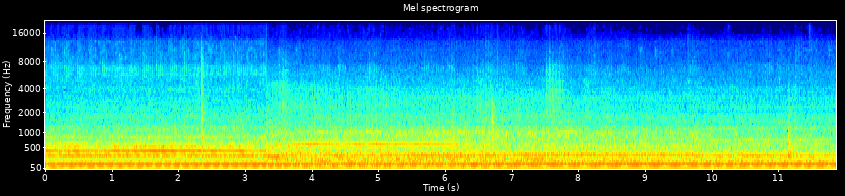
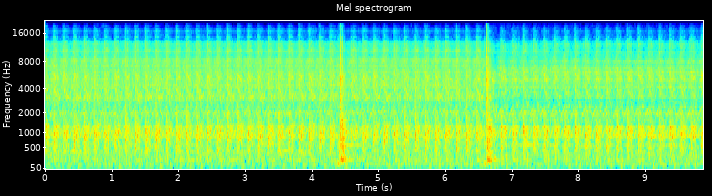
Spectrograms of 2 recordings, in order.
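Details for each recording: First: Power Trac 1850 diesel tractor/mower, just revived after all fluids were changed, running under load with the mower turning: a steady, even diesel drone with no misses, knocks or hunting. The engine is healthy. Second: Power Trac 1850 diesel mower tractor: steady starter cranking about three turns a second without firing to purge air from the fuel system, bubbles still in the line; cranking to bleed air.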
